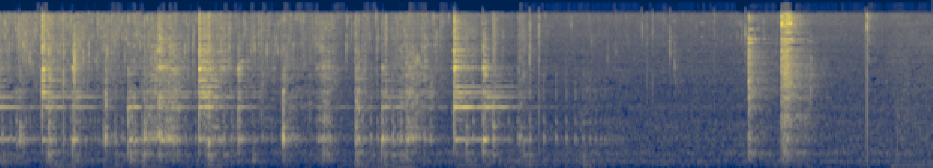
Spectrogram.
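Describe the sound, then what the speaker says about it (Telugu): A spoon stirs and clinks against a pan as small onions and curry leaves fry with a light sizzle in tempering oil, busy at first, then thinning out to occasional sharp clinks. "పోపు అయితే వేగింది ఆనియన్స్ వేస్తున్నాను నేను"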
